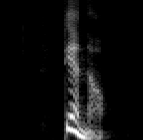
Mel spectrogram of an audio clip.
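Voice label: "diànnǎo", Chinese; 基础汉语40课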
